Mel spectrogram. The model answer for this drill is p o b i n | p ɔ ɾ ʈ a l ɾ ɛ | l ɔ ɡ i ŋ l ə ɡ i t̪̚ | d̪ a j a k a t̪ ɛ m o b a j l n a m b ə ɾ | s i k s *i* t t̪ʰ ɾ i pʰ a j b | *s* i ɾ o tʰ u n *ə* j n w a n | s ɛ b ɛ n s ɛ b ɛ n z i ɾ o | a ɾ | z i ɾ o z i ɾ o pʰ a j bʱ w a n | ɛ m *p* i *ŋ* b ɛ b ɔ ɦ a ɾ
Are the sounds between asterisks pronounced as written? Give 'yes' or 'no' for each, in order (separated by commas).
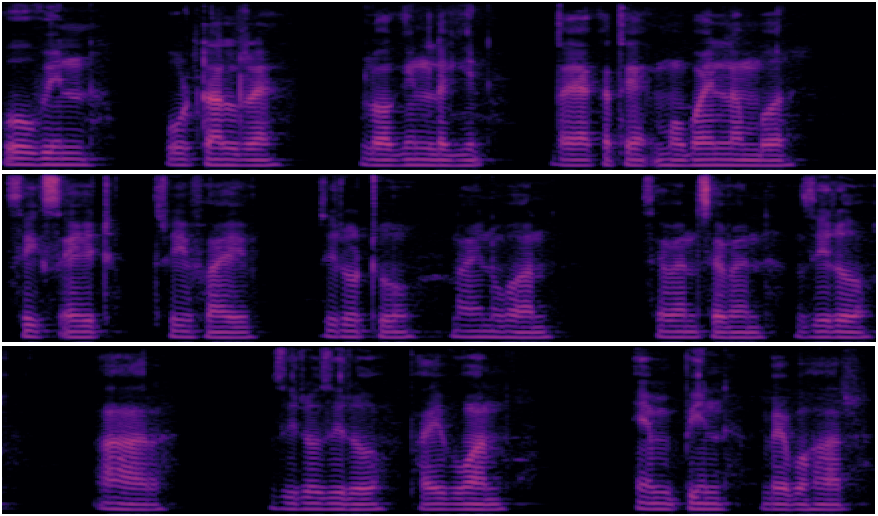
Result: no, no, no, yes, no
